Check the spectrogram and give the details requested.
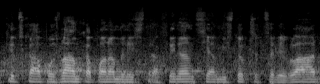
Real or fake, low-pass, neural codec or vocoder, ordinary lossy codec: fake; 14.4 kHz; vocoder, 48 kHz, 128 mel bands, Vocos; Opus, 16 kbps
